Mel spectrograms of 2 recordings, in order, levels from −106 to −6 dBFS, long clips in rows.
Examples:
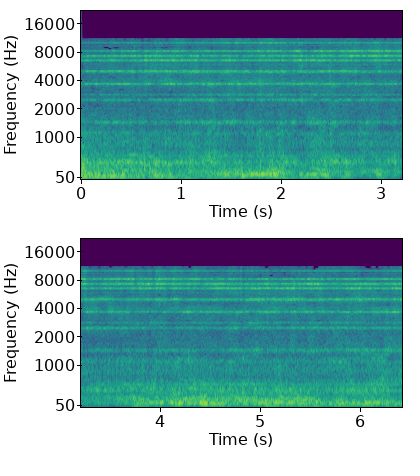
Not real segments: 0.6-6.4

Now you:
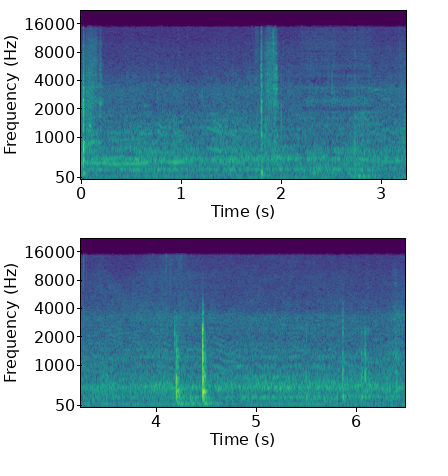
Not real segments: 2.2-2.9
